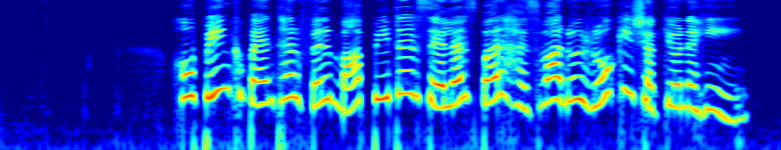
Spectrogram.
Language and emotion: Gujarati, happy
